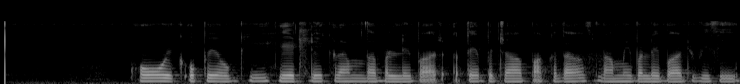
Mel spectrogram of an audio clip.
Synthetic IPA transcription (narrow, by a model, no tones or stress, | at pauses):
oːɪkʊpjoːɡiːheːʈʰleːkɾəmd̪aːbəlːeːba̰ːd͡ʒə̰t̪eːpəd͡ʒaːpə̰kʰd̪aːsəlaːmiːbəlːeːbaːd͡ʒʋiːsiː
